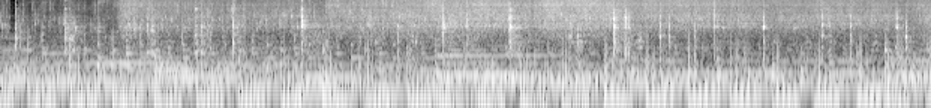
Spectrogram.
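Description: Minced garlic and onion sizzling in hot oil in an aluminium wok, with a metal spoon scraping and clicking against the pan as they are stirred.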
